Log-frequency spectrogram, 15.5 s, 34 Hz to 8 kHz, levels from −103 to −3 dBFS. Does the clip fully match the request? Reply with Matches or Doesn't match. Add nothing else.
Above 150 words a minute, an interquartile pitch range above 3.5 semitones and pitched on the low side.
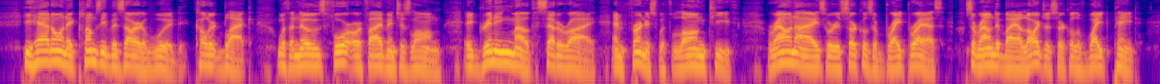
Doesn't match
